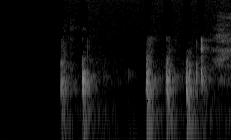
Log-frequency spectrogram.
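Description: Whiteboard marker tapping against a whiteboard while writing: a few faint, short clicks in the second second, otherwise near silence.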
